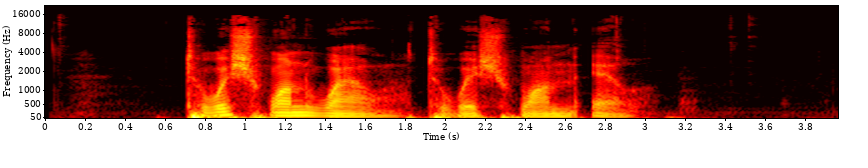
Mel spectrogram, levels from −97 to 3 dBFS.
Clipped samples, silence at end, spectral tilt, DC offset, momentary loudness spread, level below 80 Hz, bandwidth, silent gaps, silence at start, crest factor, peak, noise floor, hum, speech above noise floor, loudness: under 0.1%; 1 s; -5.5 dB/octave; under 0.1%; 12 LU; -32 dBFS; 15 kHz; none; 0.7 s; 22 dB; -6 dBFS; -75 dBFS; none; 49 dB; -27 LUFS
